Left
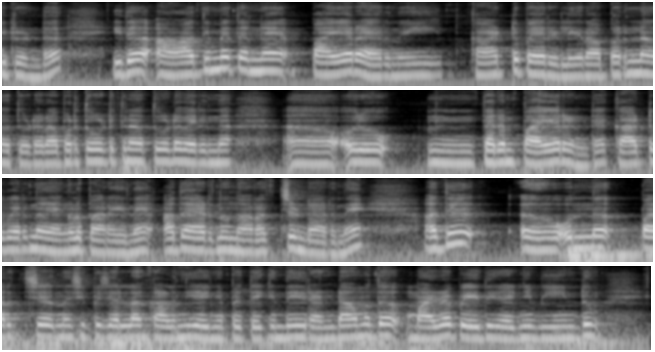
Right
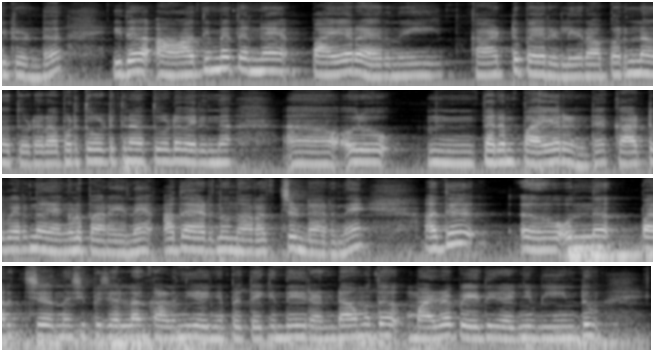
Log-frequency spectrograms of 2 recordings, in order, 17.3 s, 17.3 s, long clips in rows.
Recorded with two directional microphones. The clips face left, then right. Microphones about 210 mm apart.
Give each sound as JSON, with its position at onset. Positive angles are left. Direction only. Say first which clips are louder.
{"t": 0.0, "sound": "a woman's voice", "louder": "left 2 dB", "side_deg": 35}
